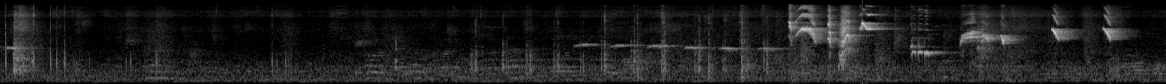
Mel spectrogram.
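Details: Greater green leafbird song that starts with a series of soft whistles on one pitch, stepping slightly downward, then breaks into loud high sweeping and chattering bursts in the final seconds.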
